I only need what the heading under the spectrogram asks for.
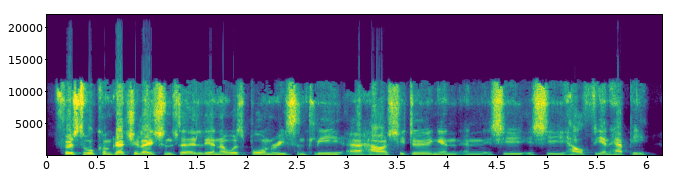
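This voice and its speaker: A man hosting a podcast interview, upbeat and friendly, often pausing with ums and restarting his sentences. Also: a little high, fairly even intonation. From Portugal. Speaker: podcast host.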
